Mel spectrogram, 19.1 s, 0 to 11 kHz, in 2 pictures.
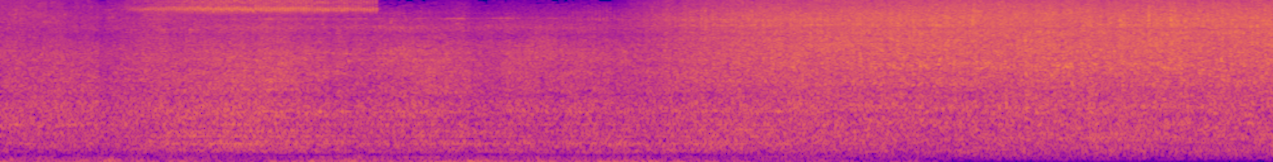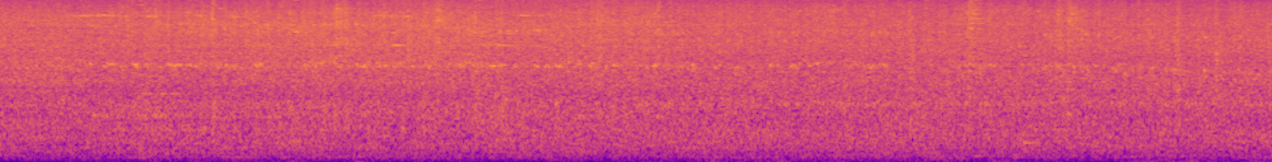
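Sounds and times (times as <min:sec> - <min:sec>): faint high squeal: 0:09.8 - 0:16.3.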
